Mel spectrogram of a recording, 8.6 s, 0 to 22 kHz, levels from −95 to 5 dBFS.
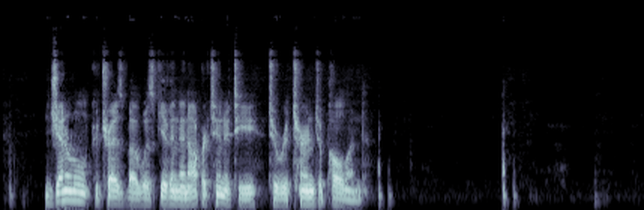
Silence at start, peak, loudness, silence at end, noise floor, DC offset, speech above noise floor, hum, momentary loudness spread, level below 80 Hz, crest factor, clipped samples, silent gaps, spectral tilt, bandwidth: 0.6 s; -2 dBFS; -16 LUFS; 1.85 s; -86 dBFS; under 0.1%; 70 dB; none; 16 LU; -58 dBFS; 16 dB; under 0.1%; none; -5.5 dB/octave; 9.2 kHz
